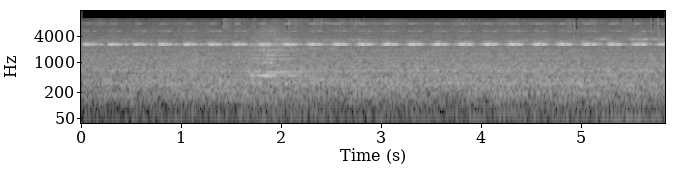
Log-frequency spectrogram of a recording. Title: Permanent Canine exposure using Zolar dental diode laser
